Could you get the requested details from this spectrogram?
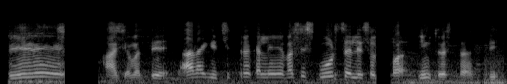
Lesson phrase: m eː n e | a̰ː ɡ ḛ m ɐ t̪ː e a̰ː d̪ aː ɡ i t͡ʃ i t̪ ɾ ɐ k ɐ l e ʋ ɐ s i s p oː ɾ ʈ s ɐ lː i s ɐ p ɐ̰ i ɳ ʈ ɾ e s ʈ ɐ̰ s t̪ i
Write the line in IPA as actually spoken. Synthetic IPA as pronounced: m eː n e | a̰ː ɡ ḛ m ɐ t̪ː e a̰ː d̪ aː ɡ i t͡ʃ i t̪ ɾ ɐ k ɐ l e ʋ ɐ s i s p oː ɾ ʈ s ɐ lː i s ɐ p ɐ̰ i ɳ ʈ ɾ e s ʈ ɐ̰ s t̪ i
